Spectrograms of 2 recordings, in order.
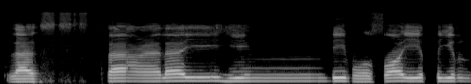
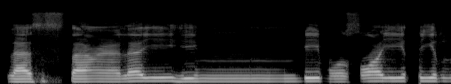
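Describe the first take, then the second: The two takes are said the same way.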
